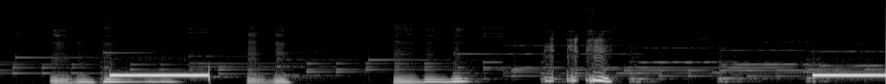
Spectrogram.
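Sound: phone call ringing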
